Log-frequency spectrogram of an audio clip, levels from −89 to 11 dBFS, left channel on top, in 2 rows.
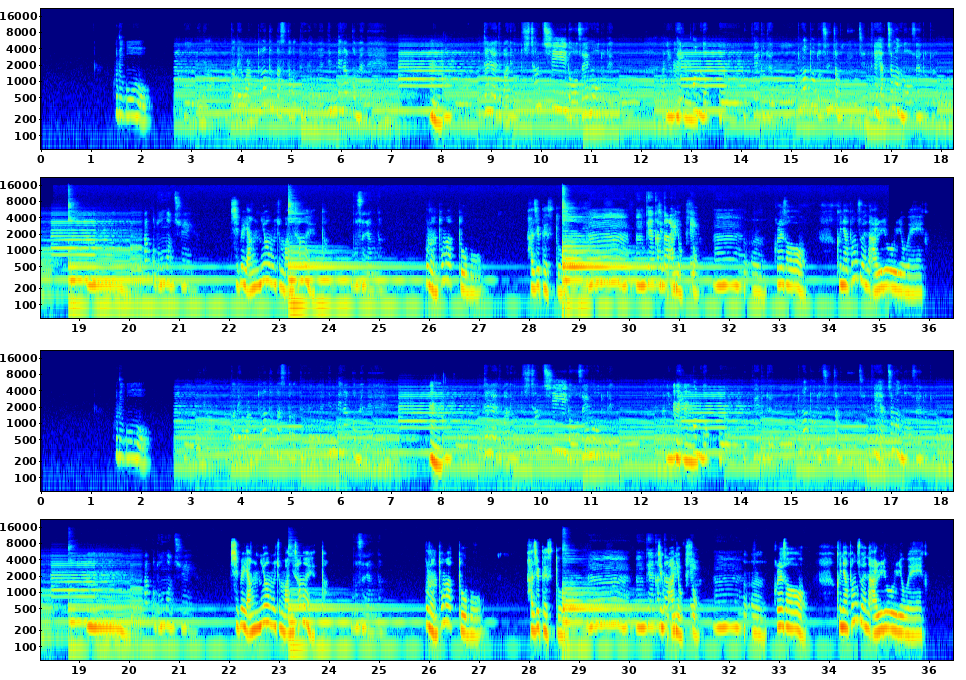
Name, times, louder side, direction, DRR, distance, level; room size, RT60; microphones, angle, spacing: voice 1, 1.5-2.2 2.8-7.1 7.8-18.3 20.3-21.4 24.4-25.2 29.1-31.0 31.2-31.4 31.7-32.4, left 1 dB, 30° left, 0.9 m, -31 dB
sound 1, 2.6-20.3, left 1 dB, 5° right, 1.4 m, -32 dB
voice 2, 7.8-8.1 12.6-13.1 19.1-20.0 22.0-24.0 25.9-27.1 28.0-28.8 30.6-31.4 32.4-33.5 33.8-35.9, right 4 dB, 65° right, 0.4 m, -23 dB
sound 2, 18.8-27.3 27.6-27.8 28.7-35.2, left 4 dB, 55° left, 0.5 m, -29 dB
5.4 x 2.7 x 2.9 m
head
